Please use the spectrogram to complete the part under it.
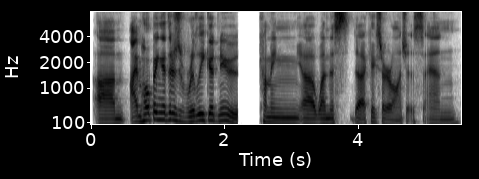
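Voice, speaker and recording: A man speaking as a game developer guest in a casual interview, halting and self-deprecating. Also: mid-range voice, clear, resonant tone.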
